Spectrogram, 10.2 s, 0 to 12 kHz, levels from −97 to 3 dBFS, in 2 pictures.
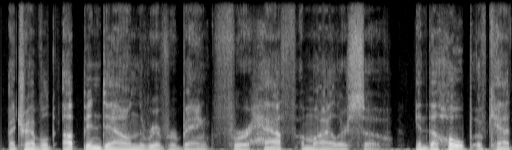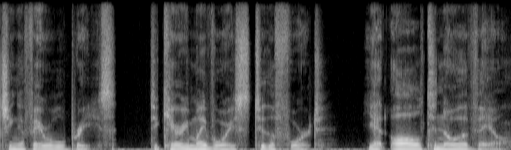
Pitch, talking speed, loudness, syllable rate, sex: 105 Hz, 200 wpm, -22 LUFS, 5.0 syllables/s, male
